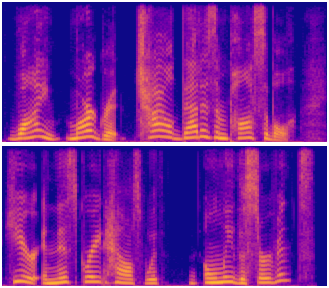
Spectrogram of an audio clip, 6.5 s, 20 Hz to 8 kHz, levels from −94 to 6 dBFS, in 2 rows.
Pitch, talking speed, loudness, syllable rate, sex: 260 Hz, 130 wpm, -18 LUFS, 4.6 syllables/s, female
